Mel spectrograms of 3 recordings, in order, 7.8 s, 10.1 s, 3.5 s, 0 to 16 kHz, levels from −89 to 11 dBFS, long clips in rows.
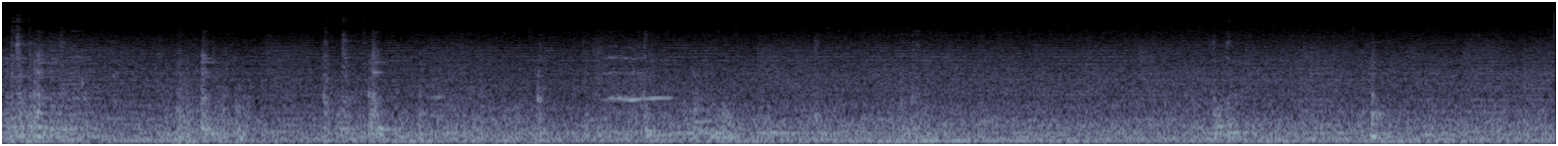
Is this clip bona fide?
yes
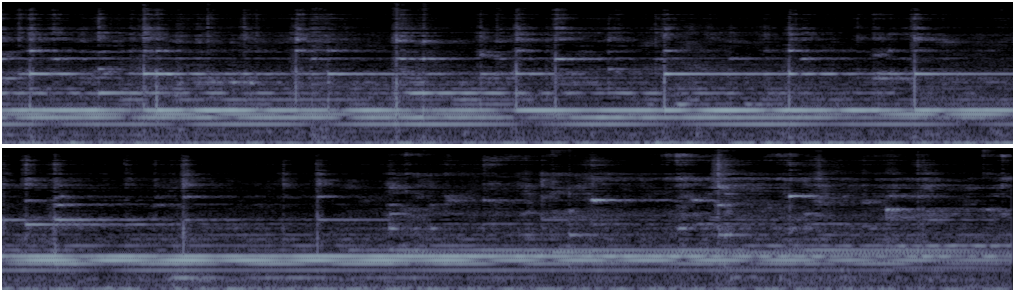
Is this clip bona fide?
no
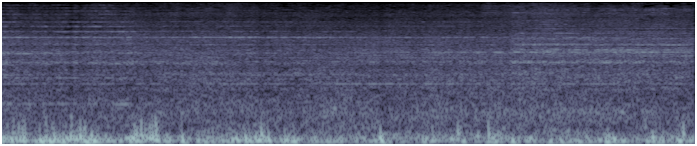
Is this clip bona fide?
yes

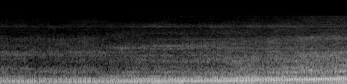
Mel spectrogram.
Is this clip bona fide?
no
